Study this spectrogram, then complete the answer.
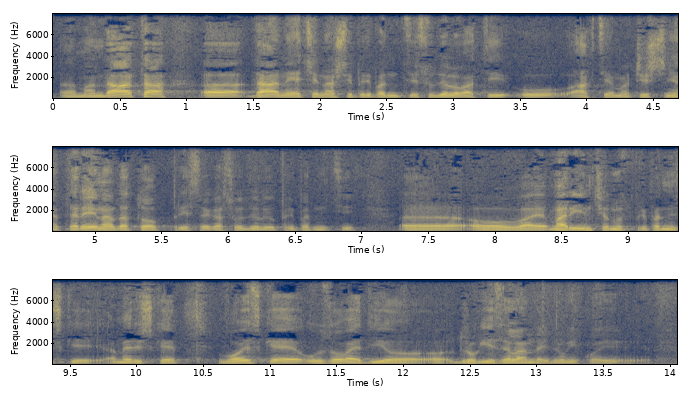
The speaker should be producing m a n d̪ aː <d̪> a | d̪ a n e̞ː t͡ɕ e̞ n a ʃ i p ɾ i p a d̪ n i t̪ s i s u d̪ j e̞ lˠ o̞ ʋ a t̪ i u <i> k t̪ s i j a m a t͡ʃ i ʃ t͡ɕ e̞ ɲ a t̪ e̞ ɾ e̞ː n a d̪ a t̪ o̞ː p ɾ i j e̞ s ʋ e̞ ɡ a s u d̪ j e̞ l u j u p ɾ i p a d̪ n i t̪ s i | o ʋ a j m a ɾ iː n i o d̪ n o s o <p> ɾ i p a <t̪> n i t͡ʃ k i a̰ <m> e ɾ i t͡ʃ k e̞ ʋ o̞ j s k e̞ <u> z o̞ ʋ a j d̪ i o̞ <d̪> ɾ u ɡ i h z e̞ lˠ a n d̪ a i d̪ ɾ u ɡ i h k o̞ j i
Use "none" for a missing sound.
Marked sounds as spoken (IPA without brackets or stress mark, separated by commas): t̪, a, p, d̪, m, u, d̪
